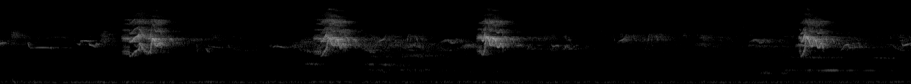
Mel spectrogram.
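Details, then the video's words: Birds at daybreak deliver a series of short, harsh, twittering phrases roughly every two seconds, with quieter warbling notes in the background and a low hum. "O canto das aves al amanhecer"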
